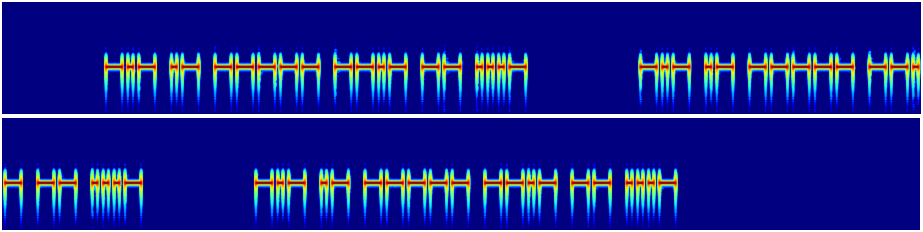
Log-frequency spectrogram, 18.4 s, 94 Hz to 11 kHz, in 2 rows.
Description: Morse code, heard as a keyed tone, about 22 wpm, 700 Hz. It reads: KA0QMV KA0QMV KA0QMV
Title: USA Call Signs - 6 Characters - Repeated 3x - 22wpm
